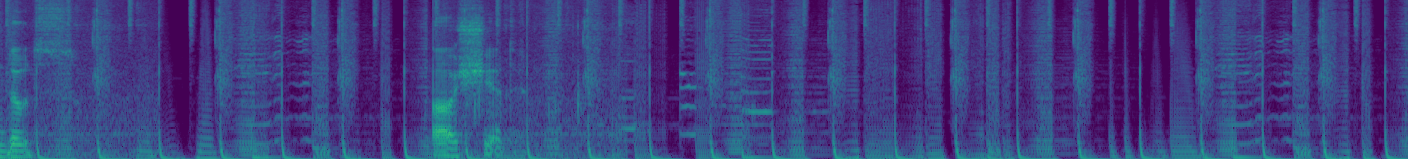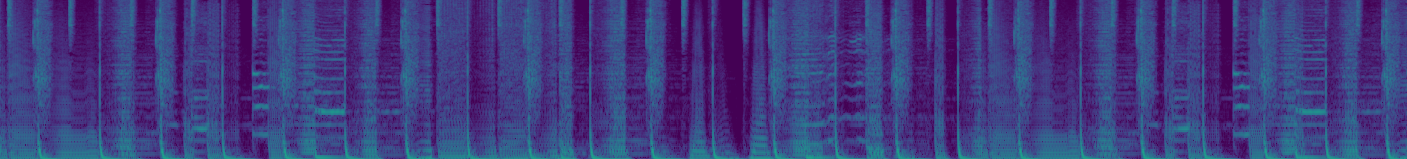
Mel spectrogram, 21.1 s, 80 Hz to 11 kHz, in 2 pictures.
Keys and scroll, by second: 3.6 ctrl+z.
